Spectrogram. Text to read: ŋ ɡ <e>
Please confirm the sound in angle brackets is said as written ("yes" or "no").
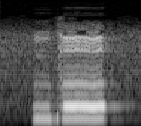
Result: yes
